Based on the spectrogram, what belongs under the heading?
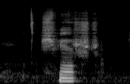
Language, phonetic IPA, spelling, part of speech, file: Polish, [ɕfʲjɛrʃt͡ʃ], świerszcz, noun, LL-Q809 (pol)-świerszcz.wav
